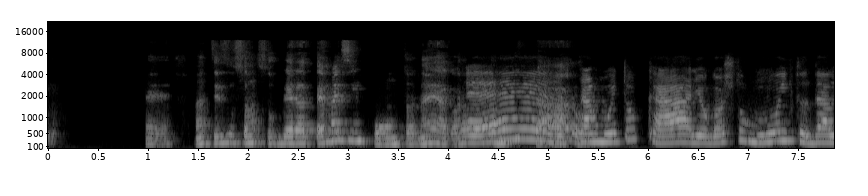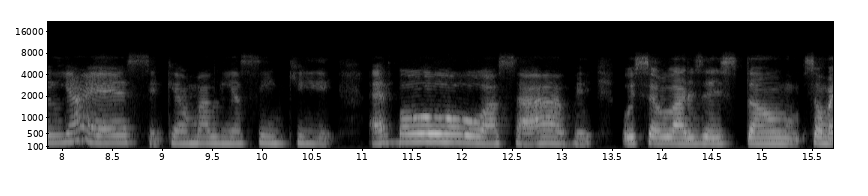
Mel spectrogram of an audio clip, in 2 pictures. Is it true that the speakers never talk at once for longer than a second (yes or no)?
no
